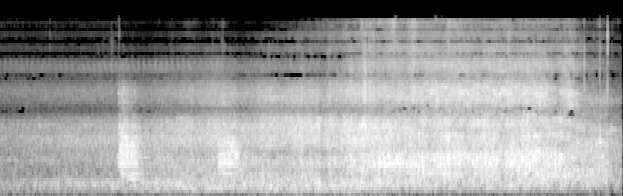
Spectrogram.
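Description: Horn of a Siemens Charger diesel-electric locomotive sounding two short blasts, about a second apart, then the rushing noise of the locomotive and its bilevel passenger cars passing at speed, which builds up and is loudest in the last three seconds before cutting off.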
